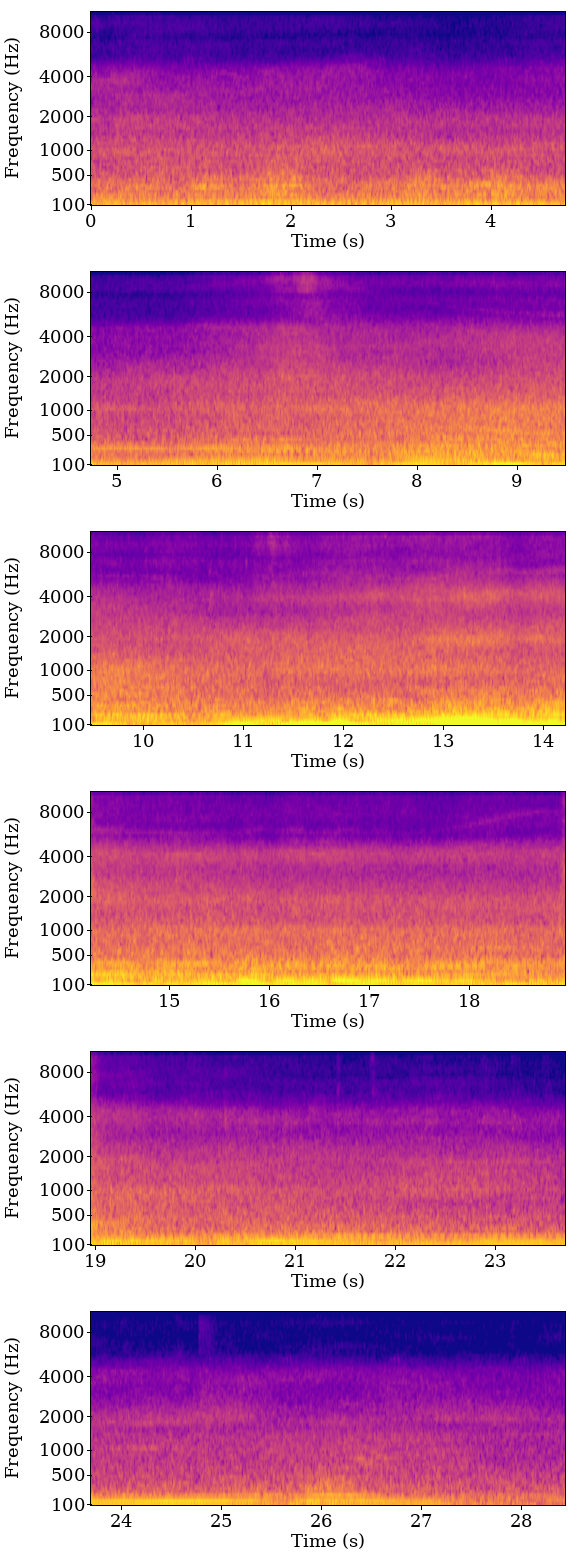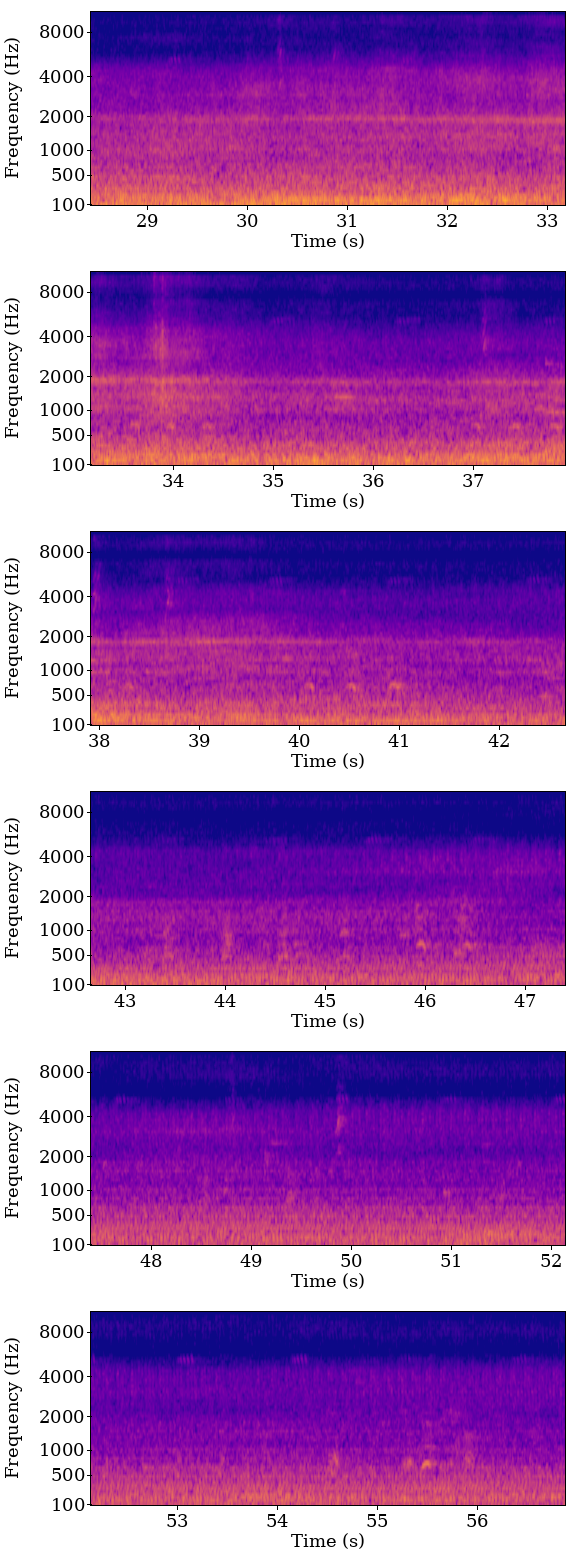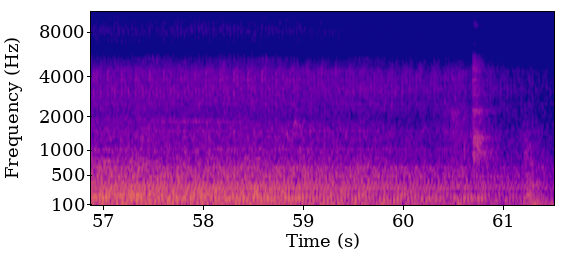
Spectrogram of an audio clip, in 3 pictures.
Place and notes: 牡丹社事件紀念公園, Pingtung County - In the parking lot
In the parking lot, traffic sound, Bird cry, Dog barking, Plane flying through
